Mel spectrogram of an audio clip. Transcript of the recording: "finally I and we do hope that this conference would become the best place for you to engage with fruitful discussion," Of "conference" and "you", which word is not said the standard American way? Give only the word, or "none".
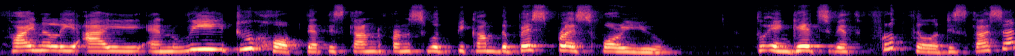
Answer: none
